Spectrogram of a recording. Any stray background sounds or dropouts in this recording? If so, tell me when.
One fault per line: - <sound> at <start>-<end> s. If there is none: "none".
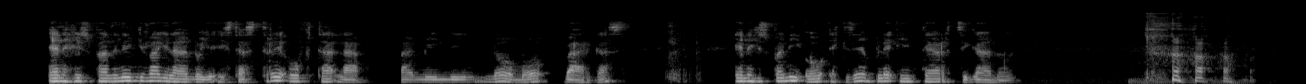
- sneeze at 6.6-7.0 s
- laugh at 11.3-12.6 s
